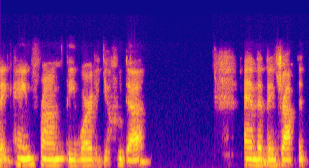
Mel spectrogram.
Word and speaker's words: Yehudah: But coming from this word here, it is incorrect because here we don't have a long ah, we have a shva or a schwa, which is a very short, quick sound, or it is silent. So this is Yehudah, Yehudah, not Yahudah.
